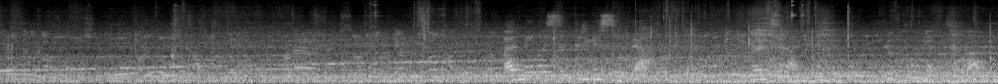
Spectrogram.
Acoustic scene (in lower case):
subway train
